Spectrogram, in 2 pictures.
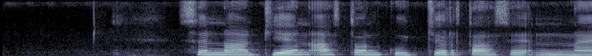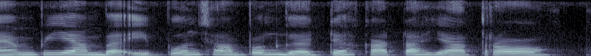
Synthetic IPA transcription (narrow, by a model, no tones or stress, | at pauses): sənad̪̥i̤anʔa̰st̪ɔnkut͡ʃʊrt̪asɪhnɛmpijambaʔipʊnsampʊnɡa̤ɖ̥a̤hkaʈahjat̪ɾɔ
